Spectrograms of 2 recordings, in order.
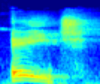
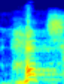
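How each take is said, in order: First: It begins with a plain vowel. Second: It begins with an h sound. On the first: The speaker calls it right. "इस हर्फ की सही pronunciation है एच" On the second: The speaker calls it wrong. "हेच करके बोलने की कोशिश करते हैं जो गलत प्रोनाउंसिएशन है"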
